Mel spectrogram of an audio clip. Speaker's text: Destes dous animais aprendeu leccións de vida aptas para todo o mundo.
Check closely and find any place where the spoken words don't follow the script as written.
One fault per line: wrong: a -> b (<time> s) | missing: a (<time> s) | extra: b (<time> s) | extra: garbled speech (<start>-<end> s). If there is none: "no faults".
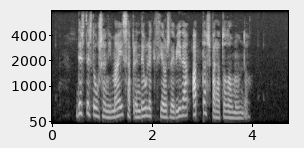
no faults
